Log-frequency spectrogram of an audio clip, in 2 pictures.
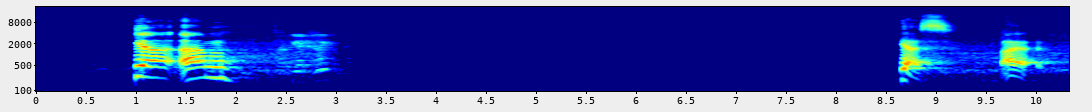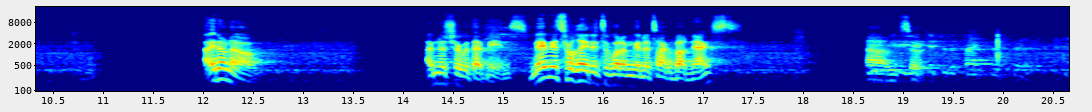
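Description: A man lectures through a microphone in a large echoing hall, speaking in short bursts with pauses.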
